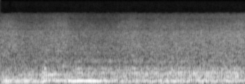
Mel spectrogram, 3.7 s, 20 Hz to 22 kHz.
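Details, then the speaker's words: 150 hp Evinrude E-Tec two-stroke outboard on a 2001 Maritime skiff, before decarbonizing with Yamalube Ring Free: it labours with a dull, uneven drone that won't rise under throttle. Carbon-fouled and bogging, versus taking right off afterwards. "you can just hear it struggling compared to that other where I just took right off"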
